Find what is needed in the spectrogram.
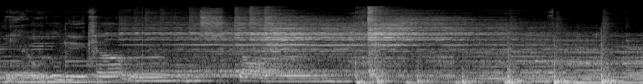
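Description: A recorded pop song plays with held pitched notes; about three and a half seconds in, an acoustic drum kit joins live with a cymbal crash and then a steady beat of drum strikes, played with light-up drumsticks.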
